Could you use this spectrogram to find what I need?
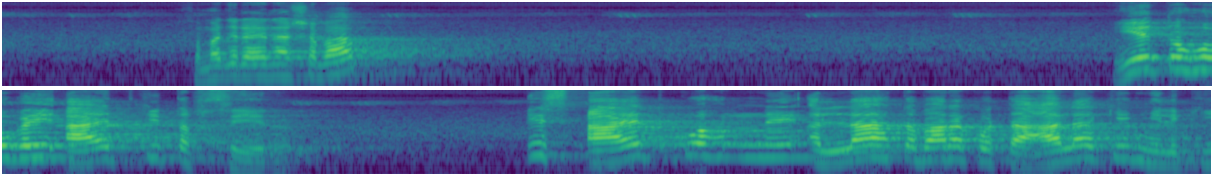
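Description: A man speaks calmly into a clip-on microphone, close by, in short bursts with pauses.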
